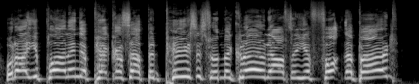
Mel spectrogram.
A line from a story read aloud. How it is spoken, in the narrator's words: the young rock screeched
